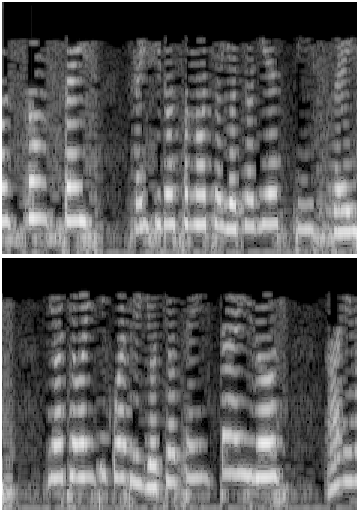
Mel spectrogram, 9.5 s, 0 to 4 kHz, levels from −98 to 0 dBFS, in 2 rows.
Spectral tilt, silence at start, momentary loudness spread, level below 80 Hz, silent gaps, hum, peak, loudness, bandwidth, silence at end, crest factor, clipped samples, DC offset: -13 dB/octave; 0 s; 13 LU; -44 dBFS; none; none; 0 dBFS; -17 LUFS; 3 kHz; 0 s; 16 dB; under 0.1%; 0.3%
